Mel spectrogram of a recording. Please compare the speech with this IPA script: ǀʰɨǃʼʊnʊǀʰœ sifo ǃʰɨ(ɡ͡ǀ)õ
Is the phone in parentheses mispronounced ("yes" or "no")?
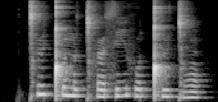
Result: no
